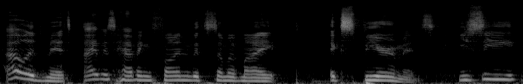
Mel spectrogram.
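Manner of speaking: high, loud theatrical villain; self-important villain, rising into relish; necromancer. Acted. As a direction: proclaim it grandly to the group. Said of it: "the group around him and says".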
